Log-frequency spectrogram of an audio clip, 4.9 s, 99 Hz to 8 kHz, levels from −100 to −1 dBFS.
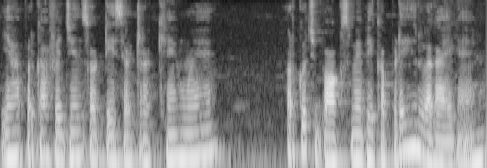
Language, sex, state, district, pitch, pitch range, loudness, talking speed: Hindi, male, Uttar Pradesh, Lalitpur, 125 Hz, 115-130 Hz, -19 LUFS, 235 wpm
